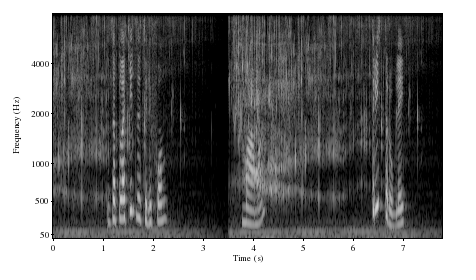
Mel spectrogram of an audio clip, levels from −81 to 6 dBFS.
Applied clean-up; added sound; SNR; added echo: none; Fill (with liquid) / Trickle, dribble; 6 dB; none.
